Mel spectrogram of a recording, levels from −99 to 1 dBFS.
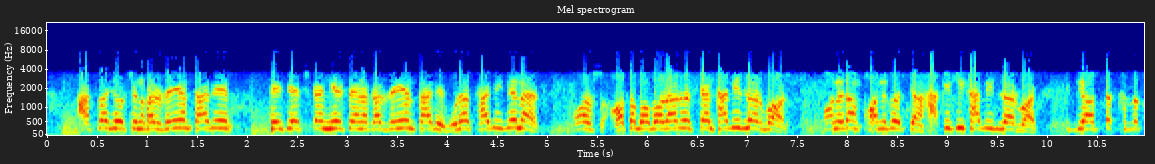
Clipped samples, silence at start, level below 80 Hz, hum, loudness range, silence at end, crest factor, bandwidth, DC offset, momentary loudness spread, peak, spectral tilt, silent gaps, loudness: under 0.1%; 0.15 s; -56 dBFS; none; 1 LU; 0.05 s; 14 dB; 5.6 kHz; under 0.1%; 6 LU; -6 dBFS; -4.5 dB/octave; none; -19 LUFS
